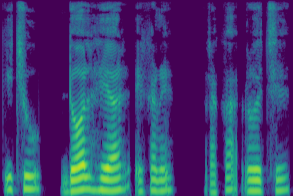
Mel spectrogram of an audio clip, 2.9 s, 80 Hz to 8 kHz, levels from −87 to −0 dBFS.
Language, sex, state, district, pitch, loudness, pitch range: Bengali, male, West Bengal, Alipurduar, 170 Hz, -19 LUFS, 160-180 Hz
